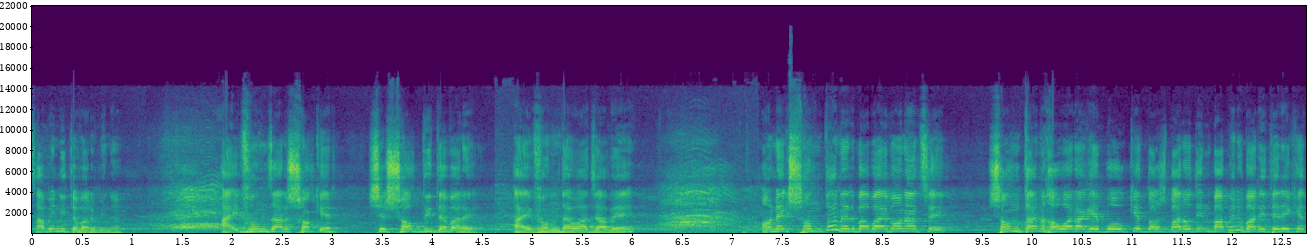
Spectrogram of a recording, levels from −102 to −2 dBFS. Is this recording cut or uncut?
cut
